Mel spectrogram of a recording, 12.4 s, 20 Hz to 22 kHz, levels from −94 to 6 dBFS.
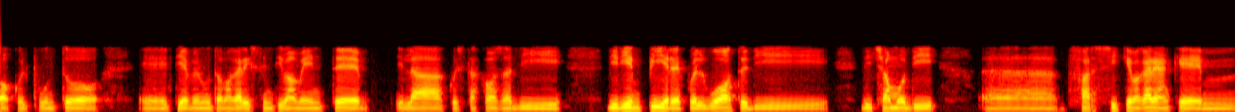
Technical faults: none

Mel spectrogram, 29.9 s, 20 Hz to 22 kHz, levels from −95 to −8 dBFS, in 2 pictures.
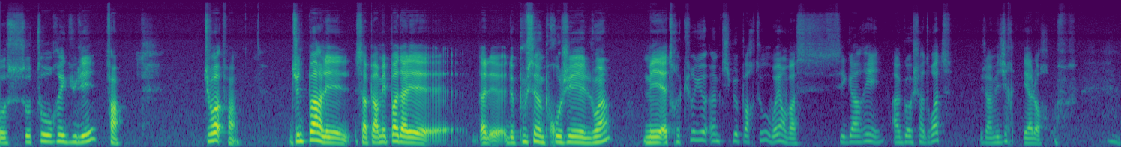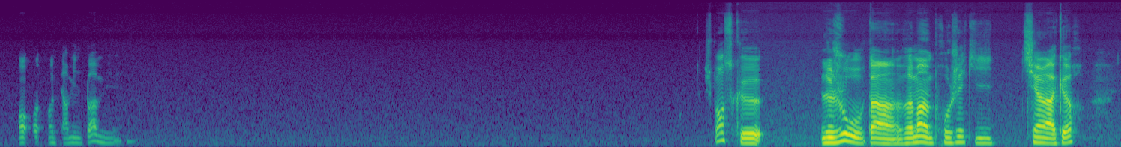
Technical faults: automatic gain rising

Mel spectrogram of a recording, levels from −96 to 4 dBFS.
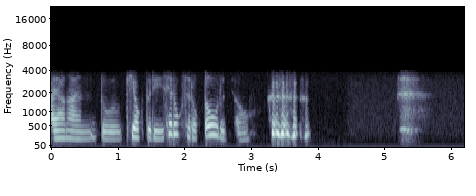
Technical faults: switch to a distant microphone

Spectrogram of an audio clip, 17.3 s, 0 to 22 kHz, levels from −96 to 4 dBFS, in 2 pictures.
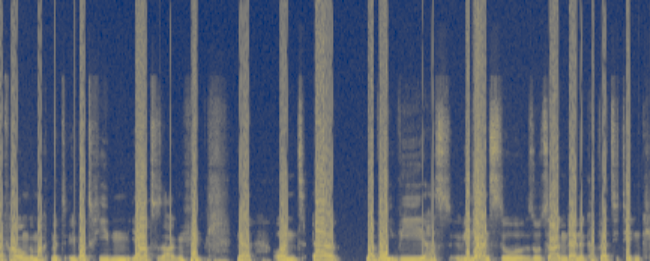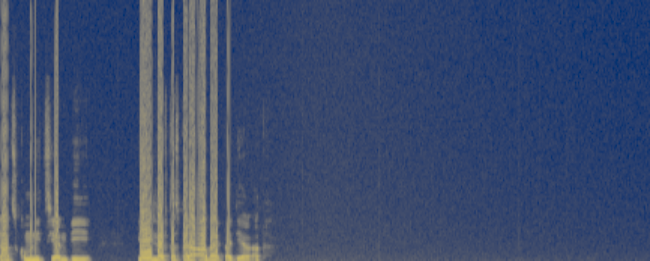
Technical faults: integer overflow

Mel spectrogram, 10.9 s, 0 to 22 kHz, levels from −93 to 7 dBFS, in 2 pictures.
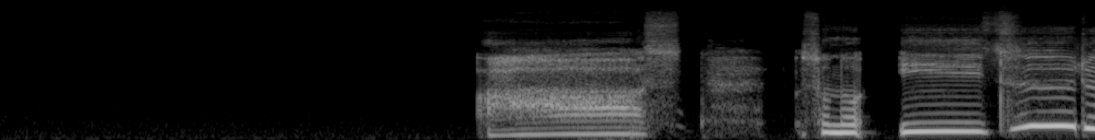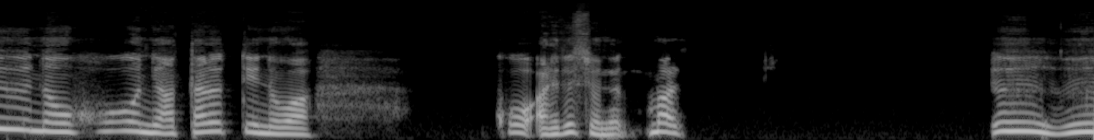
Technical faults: none

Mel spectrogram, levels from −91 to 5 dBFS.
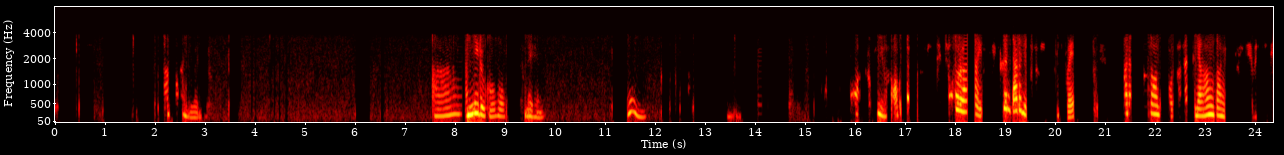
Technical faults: G.723.1 codec; other side's voice leaking through; background gated by the echo canceller; speech suppressed in double talk; VoIP packet loss concealed by the speech codec

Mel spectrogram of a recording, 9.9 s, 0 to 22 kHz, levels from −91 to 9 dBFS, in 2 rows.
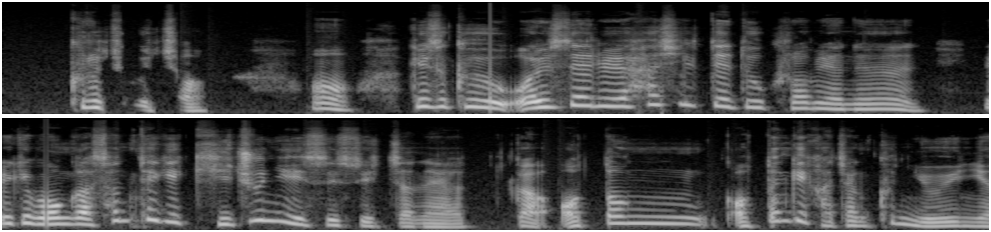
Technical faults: block of digital silence

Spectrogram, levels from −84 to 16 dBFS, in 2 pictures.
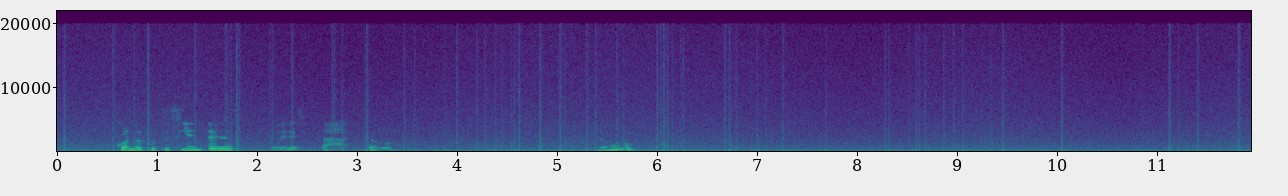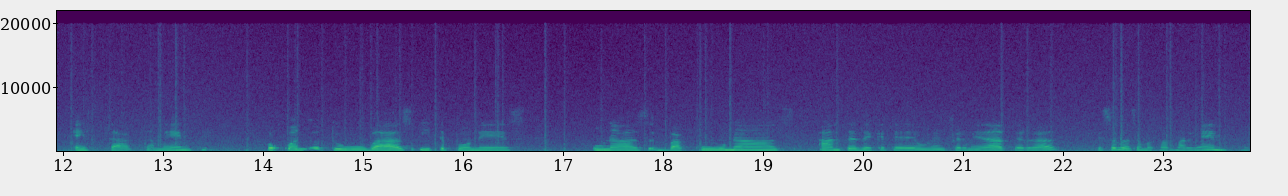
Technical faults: none

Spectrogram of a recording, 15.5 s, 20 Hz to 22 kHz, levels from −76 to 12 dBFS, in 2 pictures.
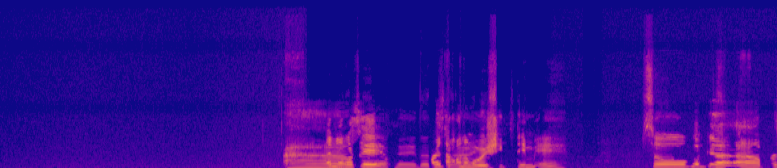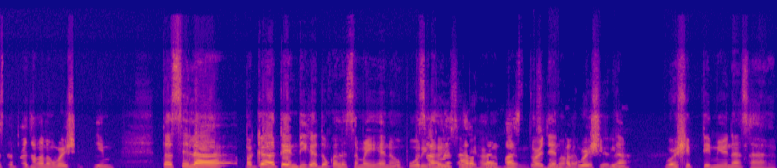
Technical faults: speech suppressed in double talk

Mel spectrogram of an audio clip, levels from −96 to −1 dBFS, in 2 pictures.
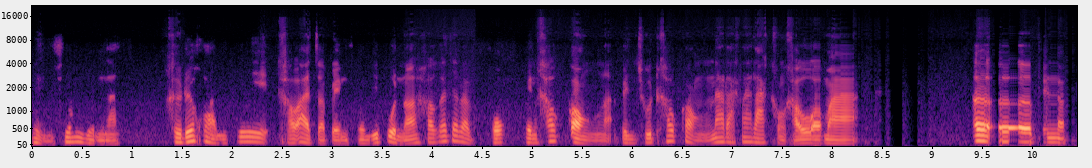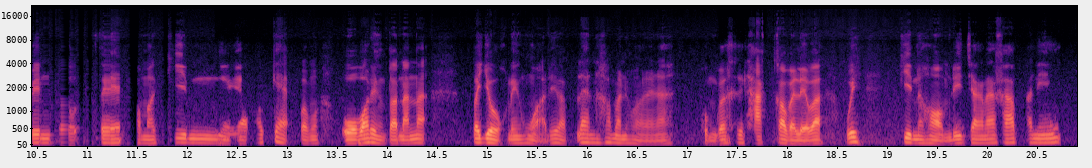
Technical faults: speech suppressed in double talk; repeated packet loss (robotic sound)

